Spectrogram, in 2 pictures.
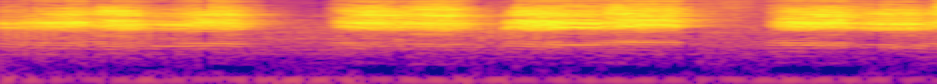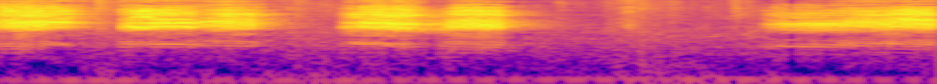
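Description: Green-billed toucans give harsh, grating croaks in bursts of about a second, repeated roughly every one and a half seconds, over a low steady hum.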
